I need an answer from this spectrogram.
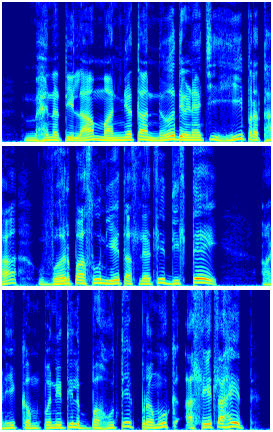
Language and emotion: Marathi, disgusted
